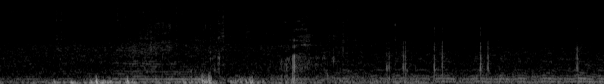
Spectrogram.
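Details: European hornets at a nest that fell when a large limb broke off an ancient oak on the Isle of Wight. A low, steady droning buzz fills the second half, with thumps and rustling handling noise early on.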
